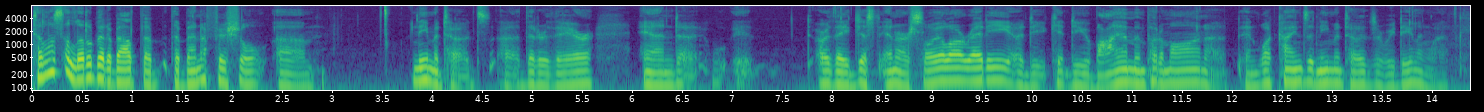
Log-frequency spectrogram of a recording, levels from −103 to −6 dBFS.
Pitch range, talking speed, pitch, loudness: 105-135 Hz, 195 wpm, 120 Hz, -30 LUFS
